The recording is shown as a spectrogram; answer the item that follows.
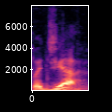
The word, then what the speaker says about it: Wajir: So how do you pronounce wajir? It's wajia.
